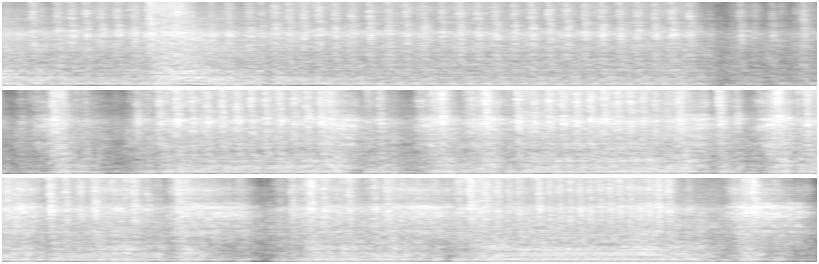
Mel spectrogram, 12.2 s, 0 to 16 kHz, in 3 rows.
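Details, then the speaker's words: 1980 Honda CB650 four-cylinder carbureted bobber, first start after the carb O-ring fuel leak was fixed. Idle surges and stumbles, with revs dipping and catching, unable to hold steady off choke. The owner says the carbs draw too much air; it sounds good on choke. "When I turned off the choke, the bike really was getting too much fuel. And with the choke on, it's restricting the air, giving it more fuel."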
